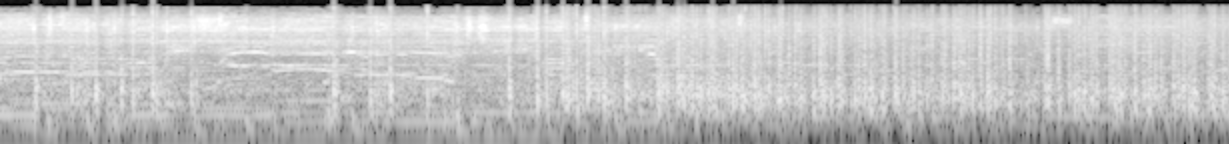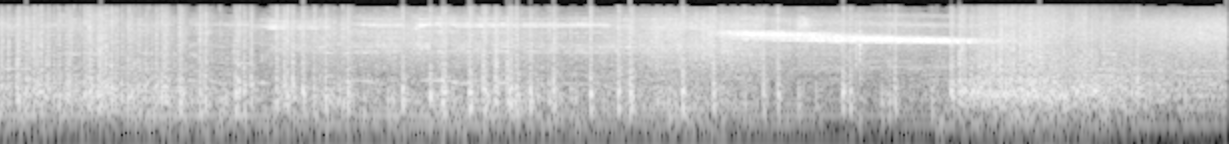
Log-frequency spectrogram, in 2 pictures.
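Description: A fireworks display going off continuously: rapid bangs and crackling of aerial shells, over steady background music. A high falling whistle sounds near the end.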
